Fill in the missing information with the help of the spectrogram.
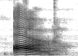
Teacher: you have a little R sound at the end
